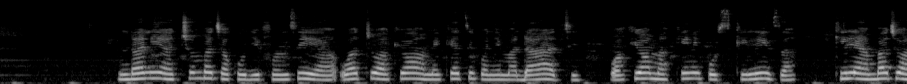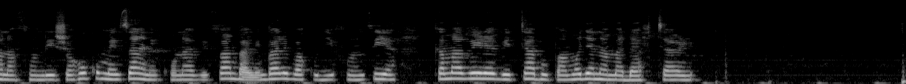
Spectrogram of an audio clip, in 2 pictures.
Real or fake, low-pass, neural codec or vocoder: real; 14.4 kHz; none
